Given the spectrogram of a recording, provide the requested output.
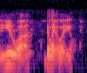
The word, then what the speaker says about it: Uiagalelei: But I'm gonna have to see how DJ Uiagalelei, that's how you say it, Uiagalelei, does in the first quarter.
